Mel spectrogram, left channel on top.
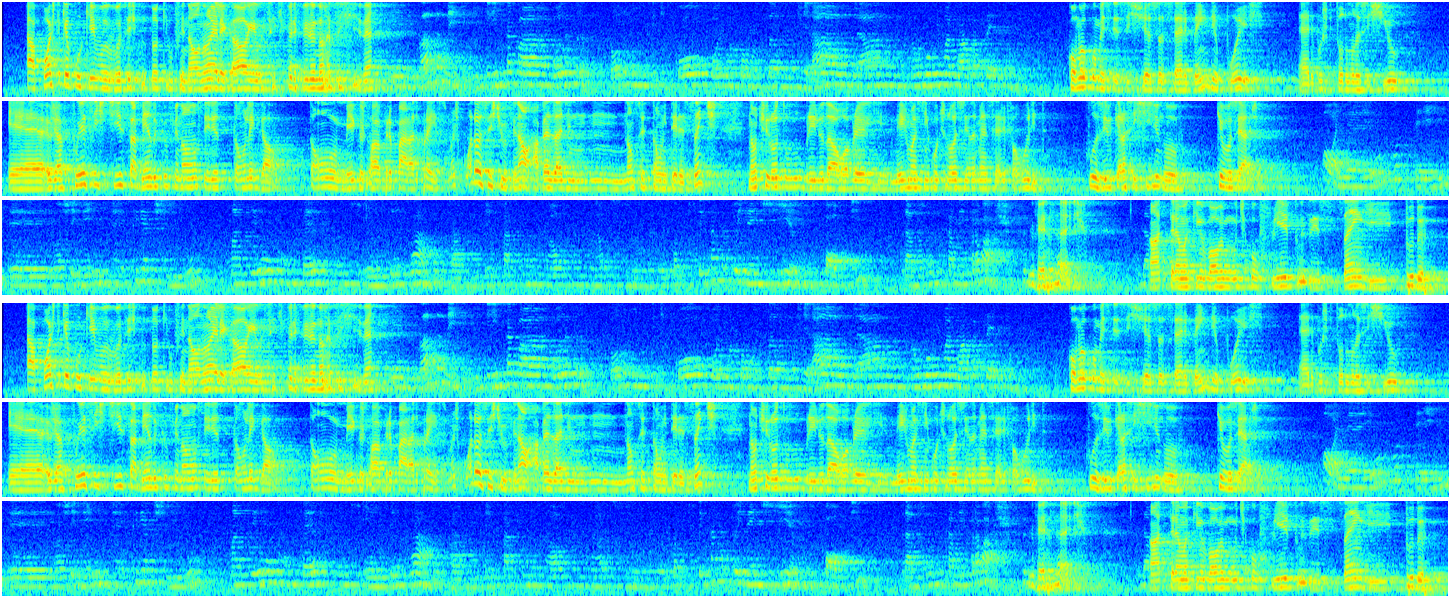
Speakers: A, on the left; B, on the right.
A: Aposto que é porque vo- você escutou que o final não é legal e você que <laughs> preferiu
B: É,
A: não assistir, né?
B: exatamente. Eu preferi ficar com a boa lembrança. Todo mundo criticou, foi uma comoção geral. Eu falei, ah, não, vou- não vou me magoar com a série, não.
A: Como eu comecei a assistir essa série bem depois, é, depois que todo mundo assistiu. É, eu já fui assistir sabendo que o final não seria tão legal. Então, meio que eu já estava preparado para isso. Mas quando eu assisti o final, apesar de n- n- não ser tão interessante, não tirou todo o brilho da obra e mesmo assim continua sendo a minha série favorita. Inclusive, quero assistir de novo. O que você acha?
B: Olha, eu, eu gostei, eh, eu achei bem eh, criativo, mas eu confesso assim que ela é pesada, sabe? Tu tem que estar com au- não é autoestima, como é que eu vou dizer? Com a- Tu tem que estar com a tua energia muito forte para não ficar meio para baixo.
A: <laughs> Verdade.
B: <laughs> Ainda
A: É
B: mais
A: uma trama
B: ali a
A: que
B: primeira
A: envolve
B: temporada.
A: muitos conflitos e sangue e tudo.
